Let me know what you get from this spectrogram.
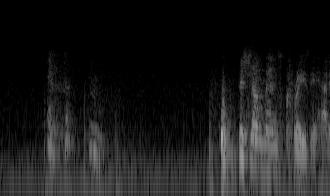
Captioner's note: throat clearing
